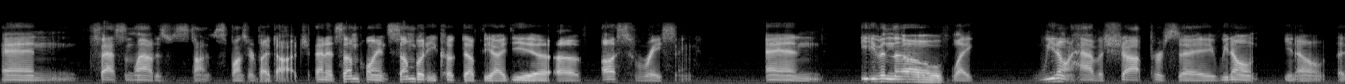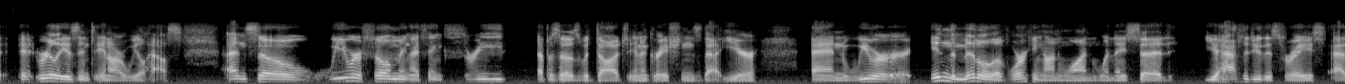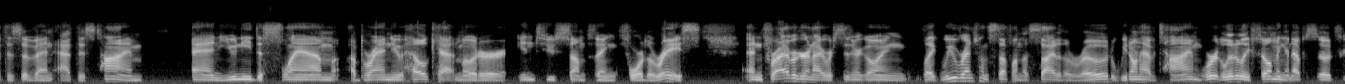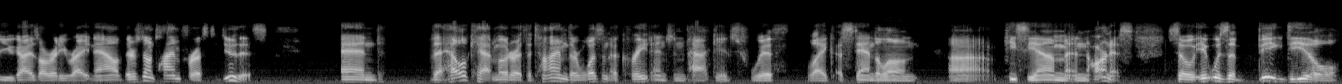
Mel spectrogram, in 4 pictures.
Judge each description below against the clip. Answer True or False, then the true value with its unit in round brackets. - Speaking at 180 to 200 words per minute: True (185 wpm)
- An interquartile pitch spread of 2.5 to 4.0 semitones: True (3.5 semitones)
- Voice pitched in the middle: False (105 Hz)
